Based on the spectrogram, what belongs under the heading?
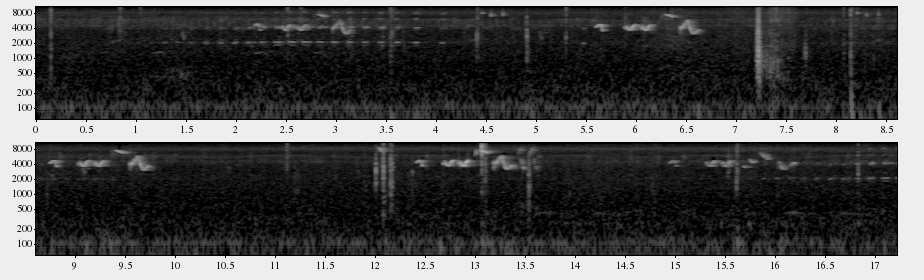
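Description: A bird singing the same short phrase of quick high chirps over and over, about every three seconds, over low steady outdoor background noise. A few sharp snaps from chili stems being picked off the plant come in between, one about seven seconds in and a couple near thirteen seconds.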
